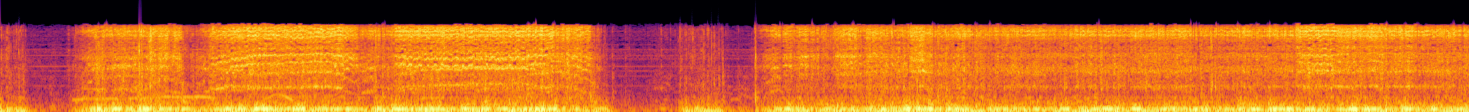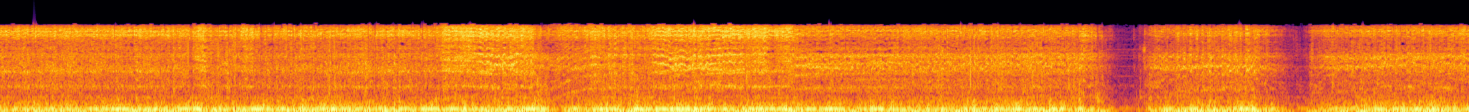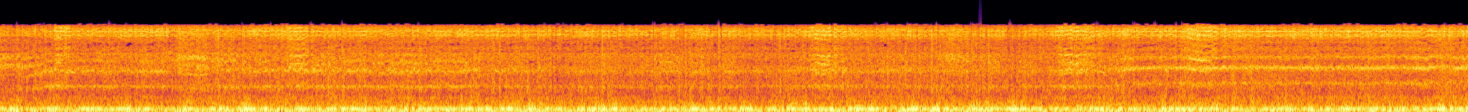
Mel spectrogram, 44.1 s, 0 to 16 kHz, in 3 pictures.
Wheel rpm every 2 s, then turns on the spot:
70, 170, 170, 30, 180, 200, 200, 200, 200, 190, 160, 180, 140, 90, 140, 200, 200, 200, 200, 200, 210, 230.
none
